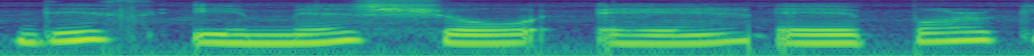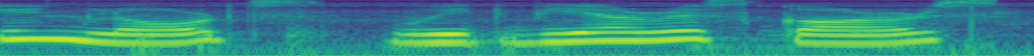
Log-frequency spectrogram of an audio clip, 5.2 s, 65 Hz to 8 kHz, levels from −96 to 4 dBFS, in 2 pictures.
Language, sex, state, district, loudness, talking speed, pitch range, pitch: English, female, Nagaland, Kohima, -15 LUFS, 105 wpm, 205-250 Hz, 215 Hz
